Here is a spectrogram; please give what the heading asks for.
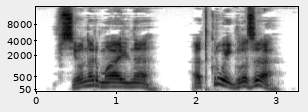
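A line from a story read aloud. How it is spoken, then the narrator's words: Calm. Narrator (Russian): Голос Фила снова звучал спокойно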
